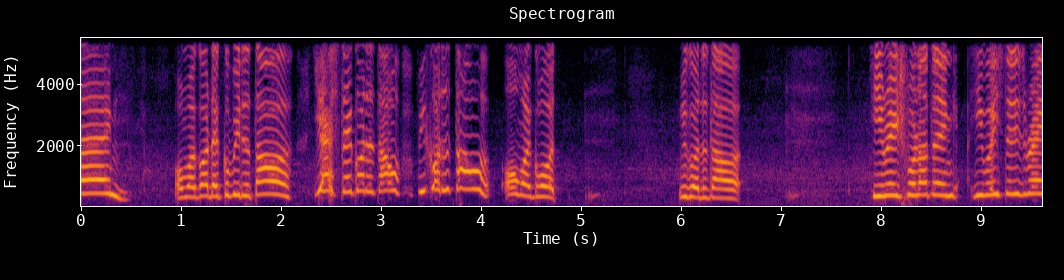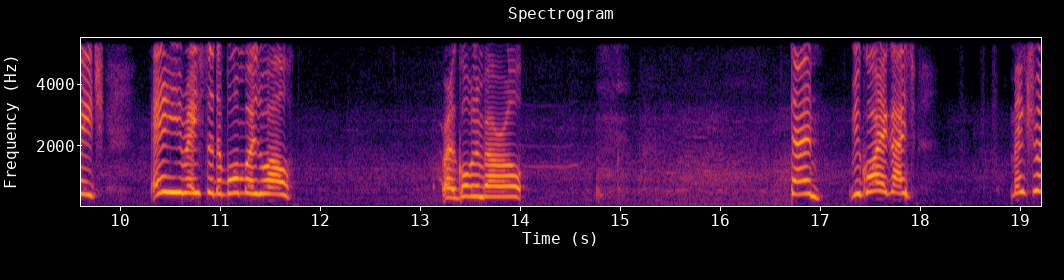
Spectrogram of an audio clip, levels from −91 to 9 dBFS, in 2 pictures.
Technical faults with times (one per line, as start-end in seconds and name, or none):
none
